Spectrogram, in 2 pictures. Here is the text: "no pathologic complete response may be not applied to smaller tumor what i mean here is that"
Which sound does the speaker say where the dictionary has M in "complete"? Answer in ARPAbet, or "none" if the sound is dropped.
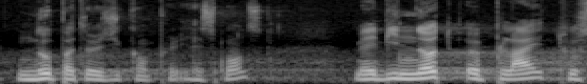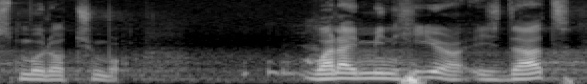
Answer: none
